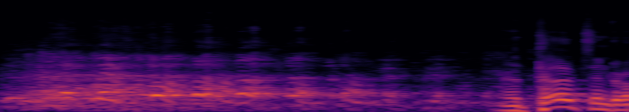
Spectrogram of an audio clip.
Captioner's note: audience laughing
